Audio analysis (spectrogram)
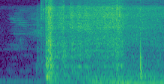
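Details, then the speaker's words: Used Maruti Ritz with pick-up problem, after replacing and programming a new ECM (immobilizer light stopped blinking): short crank, engine catches sharply and settles into an even idle; previous throttle body DTC gone, no errors. "வண்டியை start பண்ணியாச்சு. இதுக்கு முன்னாடி throttle பாடி DTC கோடு இருந்தது. இப்போ அந்த எந்த error கூட இல்லை."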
